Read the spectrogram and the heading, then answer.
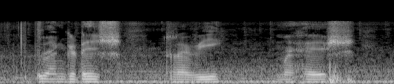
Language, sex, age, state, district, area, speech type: Telugu, male, 18-30, Andhra Pradesh, Srikakulam, rural, spontaneous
